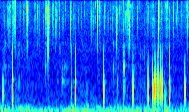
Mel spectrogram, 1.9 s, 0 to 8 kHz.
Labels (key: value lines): label: biophony, knock croak
recorder: SoundTrap 300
